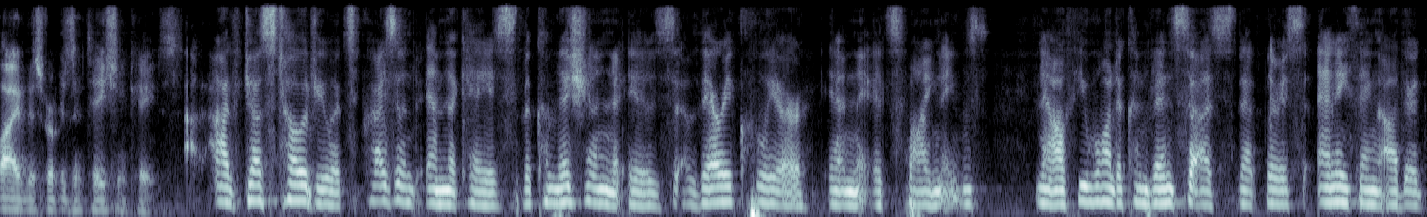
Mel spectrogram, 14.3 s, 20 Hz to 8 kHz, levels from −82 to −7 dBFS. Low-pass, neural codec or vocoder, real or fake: 7.2 kHz; codec, 24 kHz, 3 kbps, HILCodec; fake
